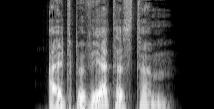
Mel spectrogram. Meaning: strong dative masculine/neuter singular superlative degree of altbewährt
- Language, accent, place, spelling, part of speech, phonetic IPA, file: German, Germany, Berlin, altbewährtestem, adjective, [ˌaltbəˈvɛːɐ̯təstəm], De-altbewährtestem.ogg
